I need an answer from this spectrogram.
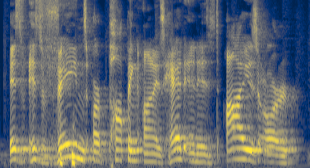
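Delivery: ordinary delivery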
